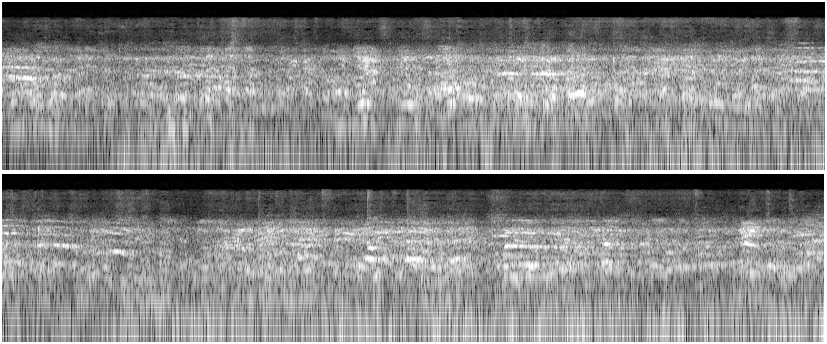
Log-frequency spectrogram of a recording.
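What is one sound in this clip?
A crowd of spectators murmurs and calls out across an open outdoor ground.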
